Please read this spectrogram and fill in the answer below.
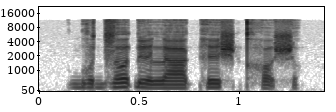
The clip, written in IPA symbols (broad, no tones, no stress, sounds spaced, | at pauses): ɡ o d͡z ʌ ɗ e l a k e ʃ kʰ ɒ ʃ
